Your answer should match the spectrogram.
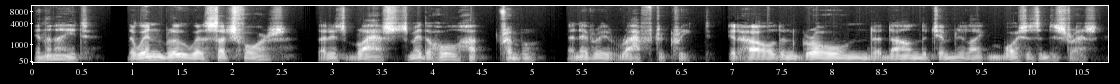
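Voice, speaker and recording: A man reading a children's story for radio in an expressive, deliberate, theatrical way. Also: sits low, husky, phone-quality sound.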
